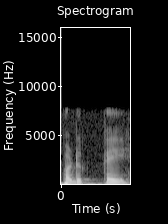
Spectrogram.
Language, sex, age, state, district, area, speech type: Tamil, female, 45-60, Tamil Nadu, Coimbatore, rural, read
